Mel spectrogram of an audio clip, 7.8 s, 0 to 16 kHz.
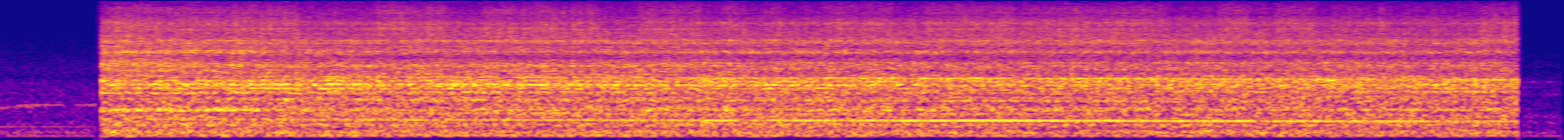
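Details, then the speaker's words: Ford E150 engine (4.6L/5.4L family) running: steady whine from front of engine, often misdiagnosed as power steering pump, caused by worn ball bearings in idler and tensioner pulleys. "what it is is the Ider pulley and the tensioner pulley right there what happens is they the bearings start going inside the little ball bearings and they get that wine noise just like a power steering p"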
